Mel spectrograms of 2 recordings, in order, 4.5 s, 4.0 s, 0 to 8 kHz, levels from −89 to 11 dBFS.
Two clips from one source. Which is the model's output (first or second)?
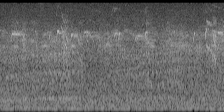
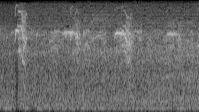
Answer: second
